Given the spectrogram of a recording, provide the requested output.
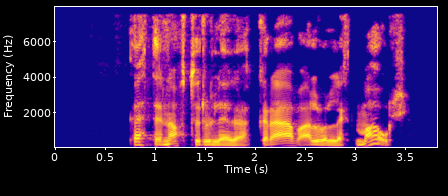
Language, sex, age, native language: Icelandic, male, 40-49, Icelandic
